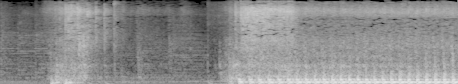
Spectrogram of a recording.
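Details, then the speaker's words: Suzuki Satria FU single-cylinder with a WRX exhaust, glasswool about eight months old, before replacement: fires up to a quick popping idle with a thin, tinny, rattly note. The silencer packing is worn. "coba dengerin suara Ih episode Karang soalnya udah cempreng soalnya makanya ganti selalu"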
